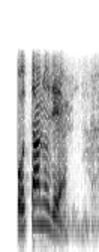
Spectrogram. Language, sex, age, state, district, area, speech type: Gujarati, male, 18-30, Gujarat, Ahmedabad, urban, conversation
